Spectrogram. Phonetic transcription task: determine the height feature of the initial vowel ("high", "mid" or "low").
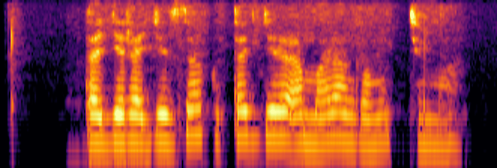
low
